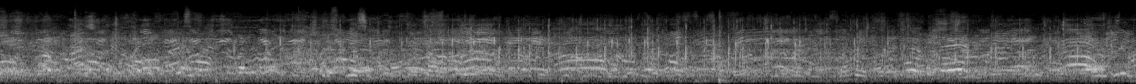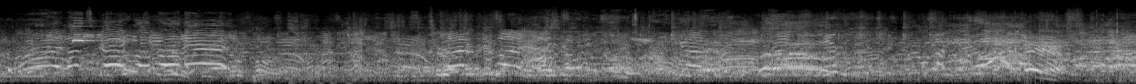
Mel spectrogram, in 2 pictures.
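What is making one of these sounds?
A crowd of spectators cheers and shouts nearby outdoors.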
